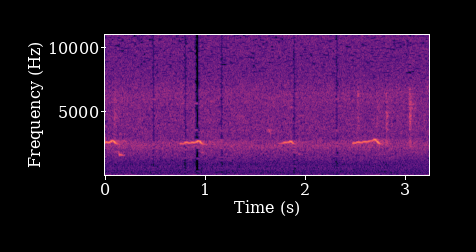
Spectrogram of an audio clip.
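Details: Golden eaglet at the nest in Latvia, evening of 30 June, hatched early May, as the adult female arrives with roe deer leg hide. Four short high whistles, evenly spaced, against constant background hiss.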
